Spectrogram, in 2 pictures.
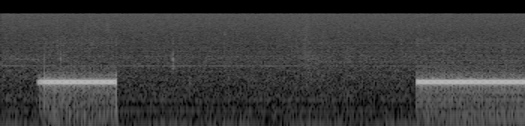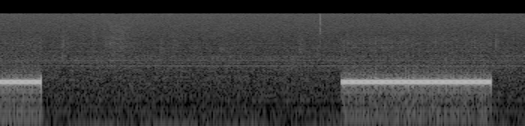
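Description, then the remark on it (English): A telephone ringback tone sounds over the line three times, each a steady hum lasting a second or two, separated by long silent gaps, and nobody picks up. “At least her cat could answer the phone.”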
